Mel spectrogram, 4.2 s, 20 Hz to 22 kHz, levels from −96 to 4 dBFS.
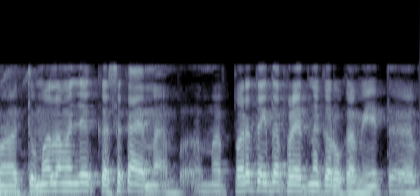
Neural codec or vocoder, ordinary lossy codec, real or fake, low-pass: none; none; real; 5.4 kHz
